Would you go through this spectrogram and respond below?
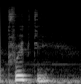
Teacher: It's kind of like a half bilabial trill.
